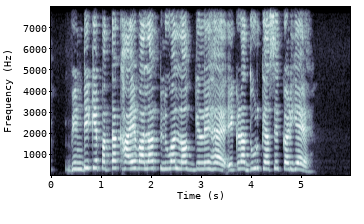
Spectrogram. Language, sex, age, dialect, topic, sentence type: Magahi, female, 18-24, Southern, agriculture, question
